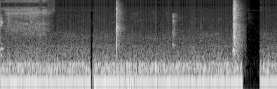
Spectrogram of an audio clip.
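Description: A golf club taps a ball with a light click.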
